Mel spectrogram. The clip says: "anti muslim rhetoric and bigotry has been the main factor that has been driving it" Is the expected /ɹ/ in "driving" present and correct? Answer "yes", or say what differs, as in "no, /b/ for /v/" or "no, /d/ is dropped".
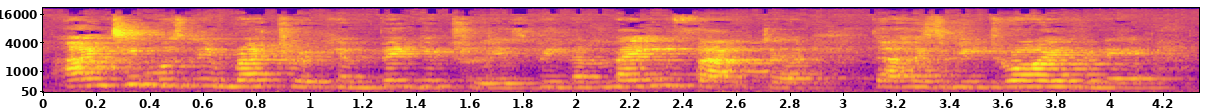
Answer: yes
